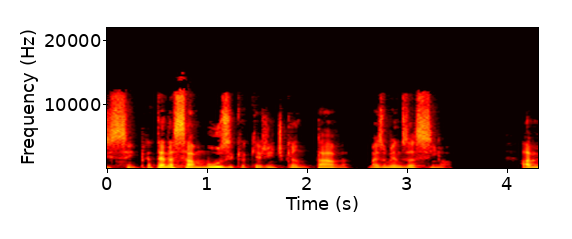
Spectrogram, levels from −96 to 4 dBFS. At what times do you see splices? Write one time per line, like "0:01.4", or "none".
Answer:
0:02.5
